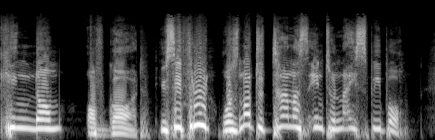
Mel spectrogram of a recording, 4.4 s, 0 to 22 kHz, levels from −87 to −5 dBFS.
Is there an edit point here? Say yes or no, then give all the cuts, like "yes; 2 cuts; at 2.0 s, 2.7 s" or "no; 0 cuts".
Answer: yes; 2 cuts; at 1.5 s, 2.1 s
